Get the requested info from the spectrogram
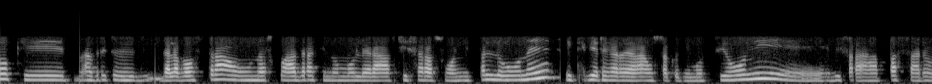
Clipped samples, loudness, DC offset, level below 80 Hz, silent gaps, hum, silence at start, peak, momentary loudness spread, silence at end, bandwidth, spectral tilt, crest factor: under 0.1%; -22 LUFS; under 0.1%; -58 dBFS; none; none; 0 s; -4 dBFS; 8 LU; 0 s; 4 kHz; -10 dB/octave; 16 dB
